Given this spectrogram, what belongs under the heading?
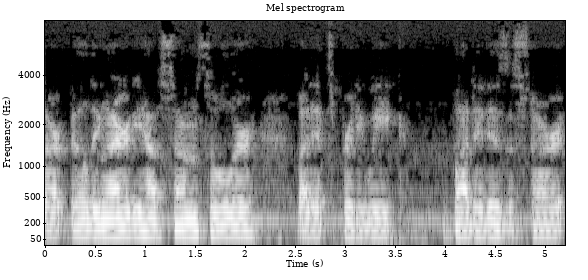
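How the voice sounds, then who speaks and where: A man speaks with a western Canadian accent. His pitch is very deep and low. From western Canada. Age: 40s. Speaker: vlogger. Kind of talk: casual vlog talk.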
